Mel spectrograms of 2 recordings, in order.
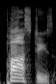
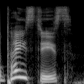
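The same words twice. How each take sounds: First: "Pasties" said PAH-steez; broad-A pronunciation. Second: "pasties" said PAY-steez; long "ay" in the first syllable of "pasties"; long-A pronunciation. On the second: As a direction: say "pasties" with the vowel of "paste". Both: Shown as a demonstration. Saying the word two ways.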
